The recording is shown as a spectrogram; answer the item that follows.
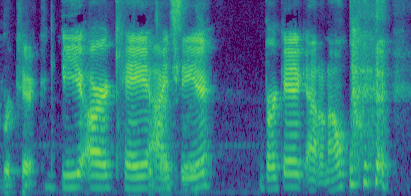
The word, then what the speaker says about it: Brkic: So it's like brick, but Burkick.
